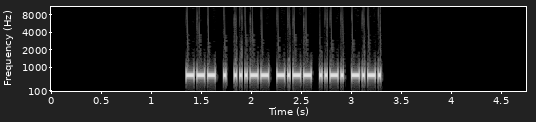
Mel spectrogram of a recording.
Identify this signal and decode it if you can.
Morse code, heard as a keyed tone, about 42 wpm, 700 Hz. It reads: OE3YFC
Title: DXCC-100 Call Signs - 6 Characters - Repeated 2x - 45wpm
